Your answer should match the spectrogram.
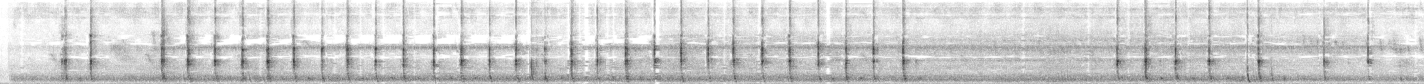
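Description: A rapid, regular series of sharp clicks, about five a second, that breaks off about seven seconds in and returns briefly near the end, over a steady background hiss.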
